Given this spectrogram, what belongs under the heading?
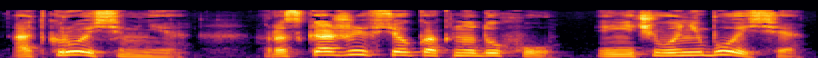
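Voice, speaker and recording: A man's voice: high-pitched, sing-song, moderate pace, warm tone. A man reading the part of a blunt, kindly aging buccaneer who grumbles and teases. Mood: gruff warmth. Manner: grumbling, teasing, plain-spoken.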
